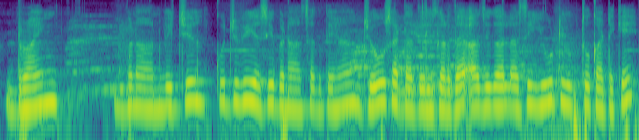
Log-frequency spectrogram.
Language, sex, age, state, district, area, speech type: Punjabi, female, 30-45, Punjab, Kapurthala, urban, spontaneous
